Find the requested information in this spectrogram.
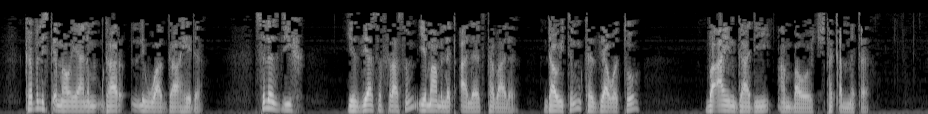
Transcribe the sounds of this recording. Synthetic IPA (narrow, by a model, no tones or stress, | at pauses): kʰəfɨlɨst̪ʼemawijanɨmɡaɾliwaɡːaɦe̞d̪ə̰ | sɨləzːih | jɛzːijasɨfɾasɨmjɛmamlət̪ʼalət̪ʰːəβalə̰ | d̪awit̪ʰɨmkʰəzːijawɔt̪ʰːo | bəʔajnɡad̪iʔa̰mbawo̞t͡ʃːt̪ʰəkʼəmːət̪ʼə̰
